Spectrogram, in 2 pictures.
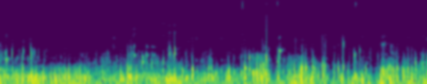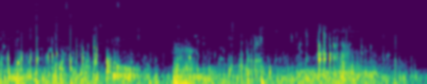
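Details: Stomach growling: continuous low gurgling and rumbling with bubbling swells as gas and fluid move through the gut; borborygmi.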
